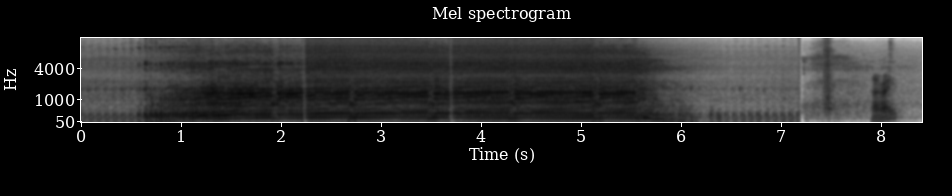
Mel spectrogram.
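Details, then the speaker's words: Yamaha YZF-R3 with a newly installed HM Quickshifter Plus SS, upshift test from 6th gear: revs climb hard, then break off into a stuttering fade as the module senses the shift rod and cuts ignition; working correctly. "You could hear the ignition cut off from 6, 7. The HM Quickshifter module was intercepting that movement on the shift rod and sending the cutoff signal to the ignition, and that's why you could hear the difference in the sound of the engine."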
